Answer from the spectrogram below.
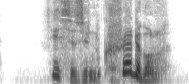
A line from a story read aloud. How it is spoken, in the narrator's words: Mateo muttered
